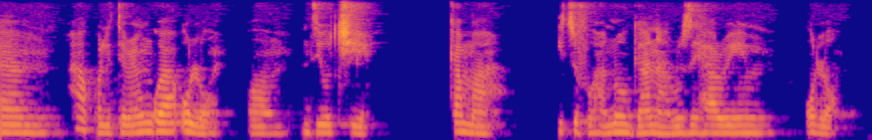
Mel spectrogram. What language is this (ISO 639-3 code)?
ibo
